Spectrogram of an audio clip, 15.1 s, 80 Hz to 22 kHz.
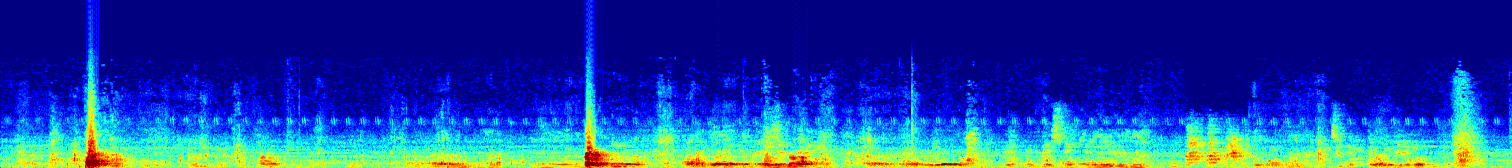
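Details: Play-fight between an American Rottweiler and a 5-month-old South African Boerboel weighing 60 lbs; two loud sharp barks about five seconds apart amid wavering growls and whines, with people talking nearby.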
